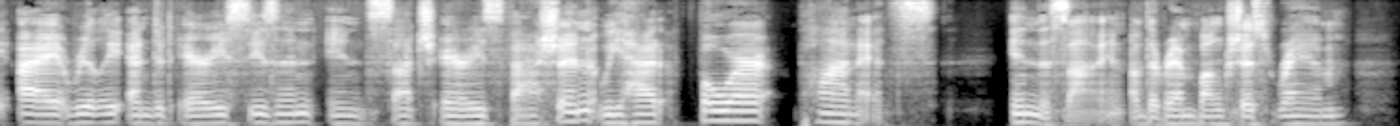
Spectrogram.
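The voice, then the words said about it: Slightly raspy voice. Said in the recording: “my voice is a little raspy.”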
